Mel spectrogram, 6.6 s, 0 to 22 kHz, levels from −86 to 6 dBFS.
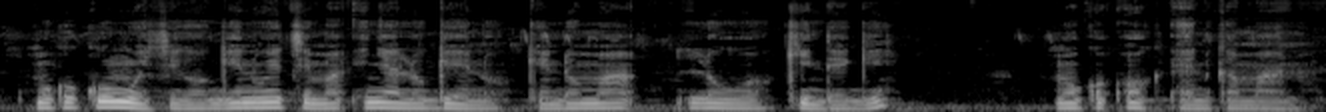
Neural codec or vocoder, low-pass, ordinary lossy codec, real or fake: none; none; none; real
